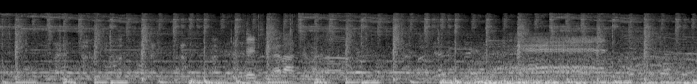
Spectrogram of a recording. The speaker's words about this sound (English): The animal market exports about 10,000 herds of domestic animals to many regions of the world every day.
